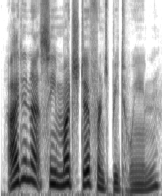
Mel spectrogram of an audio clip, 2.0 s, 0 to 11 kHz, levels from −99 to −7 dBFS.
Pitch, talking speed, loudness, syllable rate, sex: 175 Hz, 205 wpm, -19 LUFS, 6.0 syllables/s, male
